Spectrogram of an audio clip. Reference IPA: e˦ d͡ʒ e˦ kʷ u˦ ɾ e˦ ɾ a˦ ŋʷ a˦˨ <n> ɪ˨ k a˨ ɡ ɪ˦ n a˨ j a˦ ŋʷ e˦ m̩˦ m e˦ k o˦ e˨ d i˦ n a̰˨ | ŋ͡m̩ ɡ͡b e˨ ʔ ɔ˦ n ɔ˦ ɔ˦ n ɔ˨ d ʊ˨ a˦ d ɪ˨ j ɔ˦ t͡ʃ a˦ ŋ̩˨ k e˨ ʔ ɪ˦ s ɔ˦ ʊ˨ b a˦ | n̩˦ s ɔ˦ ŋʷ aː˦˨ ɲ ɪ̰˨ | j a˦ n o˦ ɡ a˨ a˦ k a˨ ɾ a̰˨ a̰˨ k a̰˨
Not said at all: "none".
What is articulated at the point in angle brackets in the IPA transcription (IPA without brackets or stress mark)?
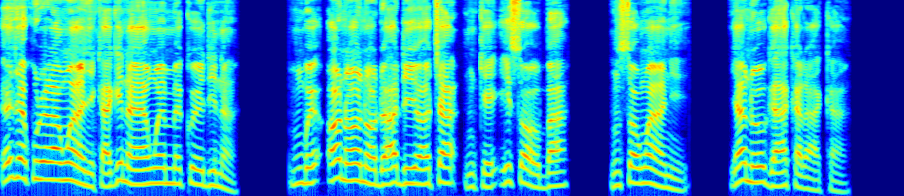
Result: ɲ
